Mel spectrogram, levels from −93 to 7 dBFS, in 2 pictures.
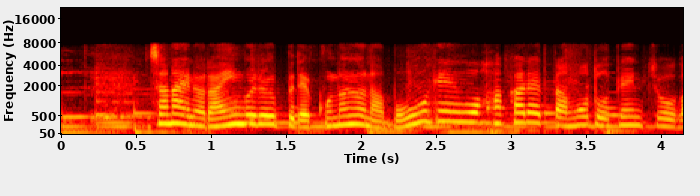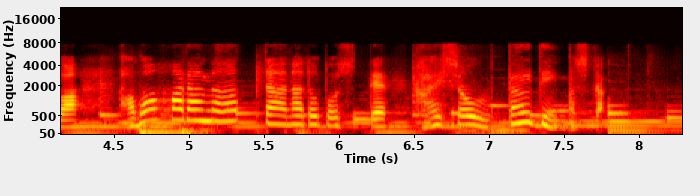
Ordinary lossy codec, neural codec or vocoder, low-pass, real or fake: none; codec, 16 kHz, 2 kbps, X-Codec, HuBERT features, trained on balanced general audio; none; fake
